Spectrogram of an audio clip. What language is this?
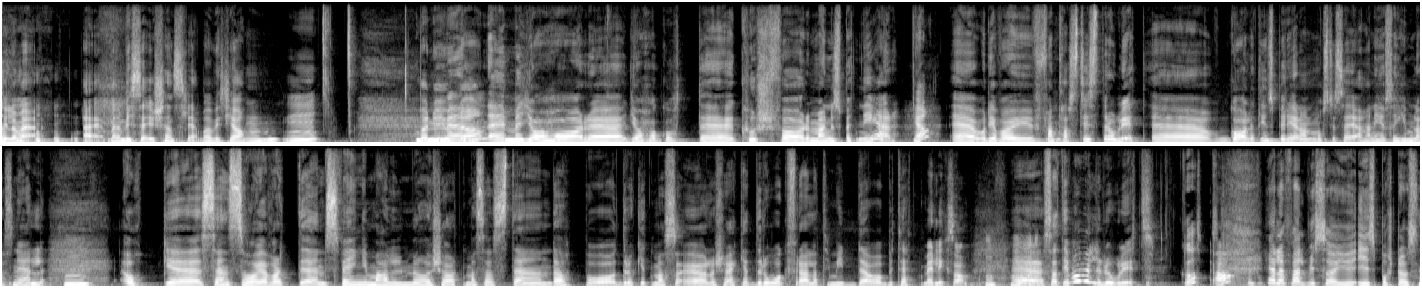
Swedish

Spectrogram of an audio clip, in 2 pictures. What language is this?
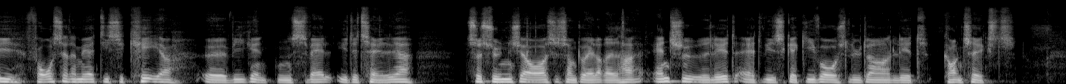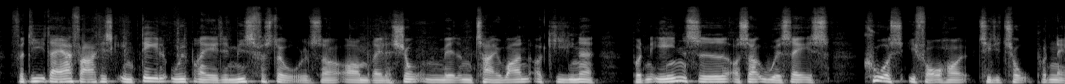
Danish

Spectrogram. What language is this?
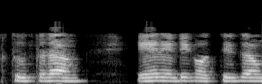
Bangla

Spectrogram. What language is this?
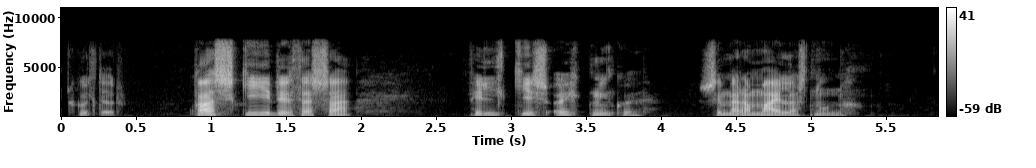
Icelandic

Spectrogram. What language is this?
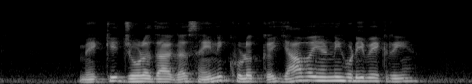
Kannada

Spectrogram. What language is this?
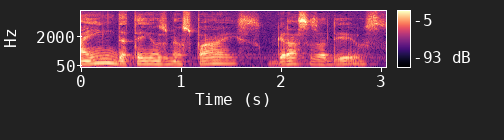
Portuguese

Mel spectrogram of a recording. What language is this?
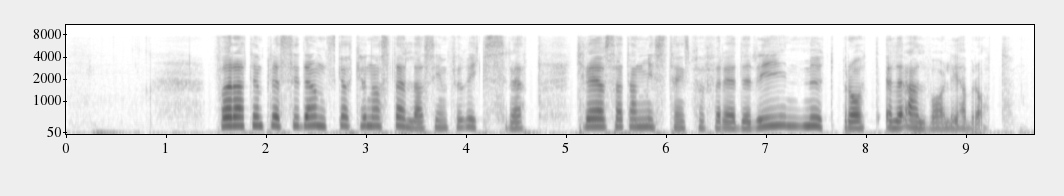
Swedish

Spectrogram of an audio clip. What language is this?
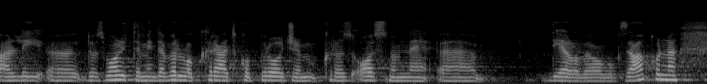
Croatian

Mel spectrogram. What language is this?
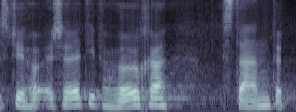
Swiss German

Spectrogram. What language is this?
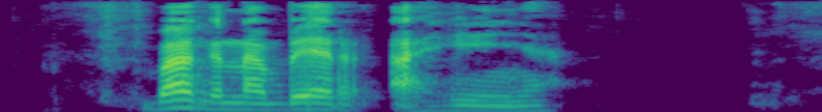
Luo (Kenya and Tanzania)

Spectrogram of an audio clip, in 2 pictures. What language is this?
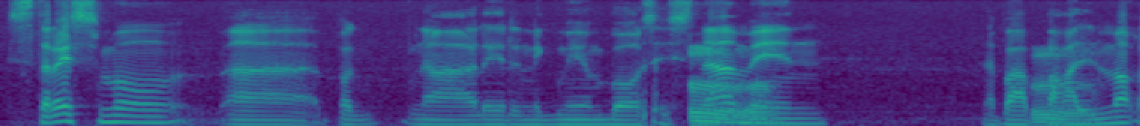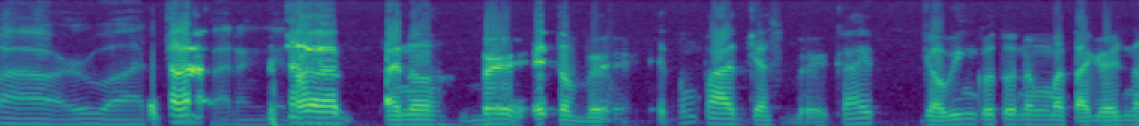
Filipino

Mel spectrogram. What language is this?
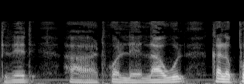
Fula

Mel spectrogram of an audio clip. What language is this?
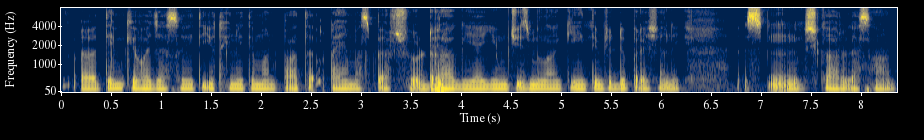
Kashmiri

